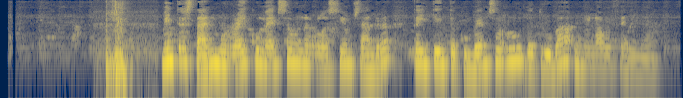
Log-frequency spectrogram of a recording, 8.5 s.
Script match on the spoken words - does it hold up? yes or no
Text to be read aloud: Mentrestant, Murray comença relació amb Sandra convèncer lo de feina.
no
